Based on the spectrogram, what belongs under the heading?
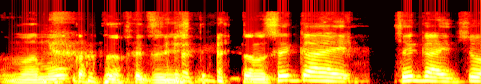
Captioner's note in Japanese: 笑い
